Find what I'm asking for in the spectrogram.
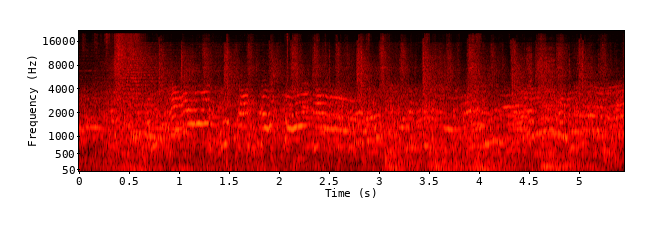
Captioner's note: screams and chattering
